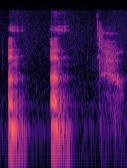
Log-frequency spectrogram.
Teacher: Unstressed, it reduces to the schwa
